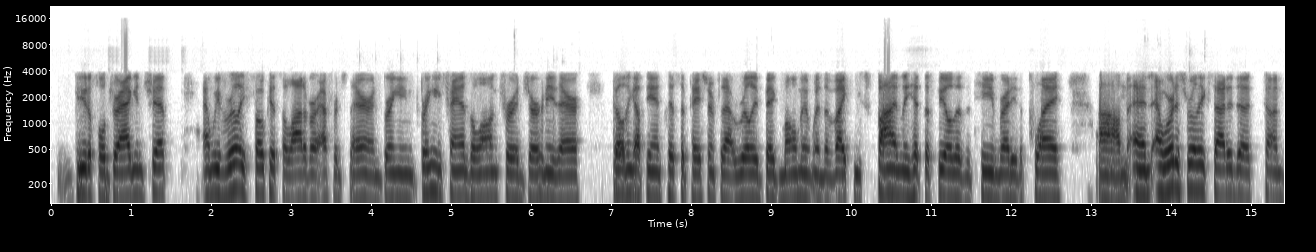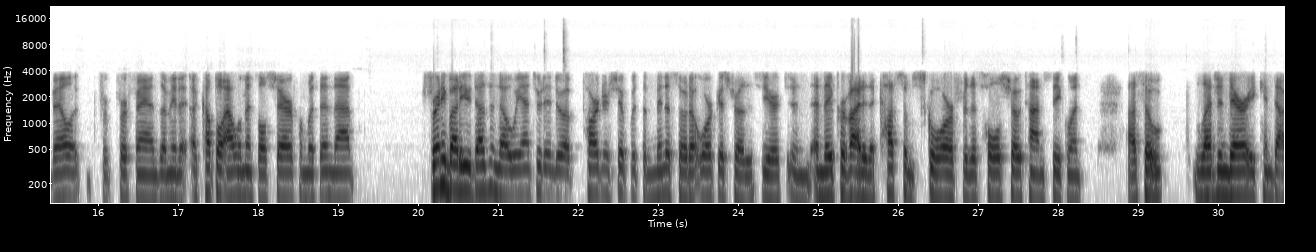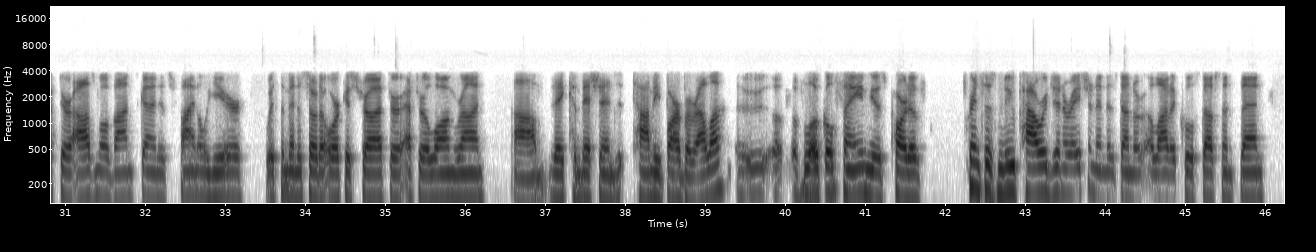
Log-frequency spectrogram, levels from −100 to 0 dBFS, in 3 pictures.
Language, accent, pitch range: English, American, 130-140 Hz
